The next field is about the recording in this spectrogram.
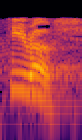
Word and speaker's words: tirosh: Third word, Hebrew word, pronounced tirosh. Tirosh. And there's some and stuff in there. I'm just not good at it, okay? But just know it's in this Wilmer accent, it's tirosh.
